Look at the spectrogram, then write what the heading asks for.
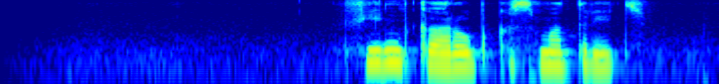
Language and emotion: Russian, neutral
